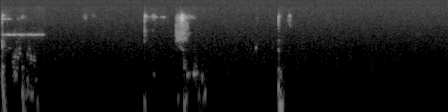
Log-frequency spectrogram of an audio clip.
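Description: Near silence broken by a few faint clicks and taps: a short burst at the very start, a small cluster about two seconds in and a single click near three seconds.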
